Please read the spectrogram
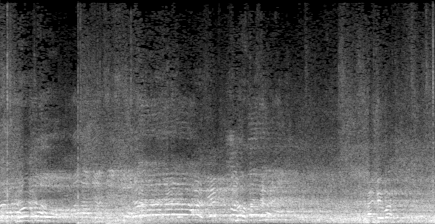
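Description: Several people shouting short calls that rise and fall in pitch, echoing around a large sports hall.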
